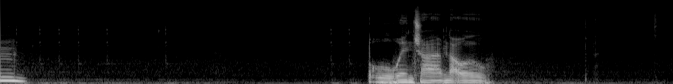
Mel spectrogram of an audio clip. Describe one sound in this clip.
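Soft interface clicks sound as menu options are selected.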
